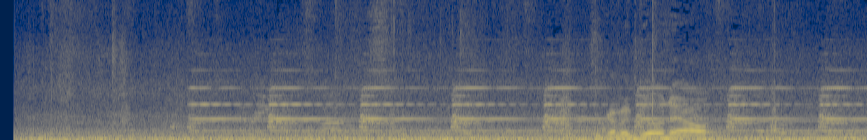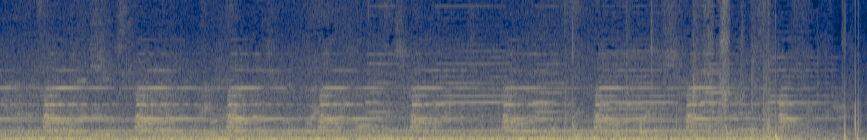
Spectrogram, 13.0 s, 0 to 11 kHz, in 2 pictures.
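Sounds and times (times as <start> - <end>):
railcar engine rumble: 0.1 - 13.0
train bell ringing: 1.3 - 13.0.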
